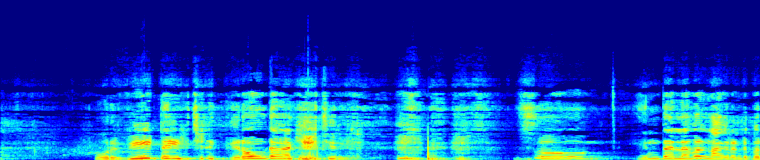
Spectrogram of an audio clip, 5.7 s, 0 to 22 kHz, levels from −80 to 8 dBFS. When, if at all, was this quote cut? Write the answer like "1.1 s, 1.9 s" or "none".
none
